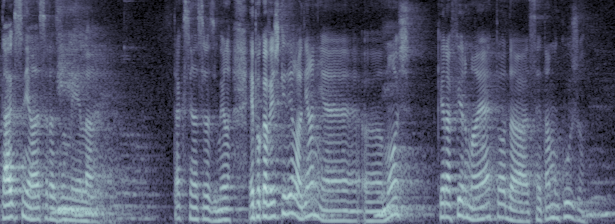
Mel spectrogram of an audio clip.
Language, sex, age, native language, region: Slovenian, female, 30-49, Slovenian, Drava region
